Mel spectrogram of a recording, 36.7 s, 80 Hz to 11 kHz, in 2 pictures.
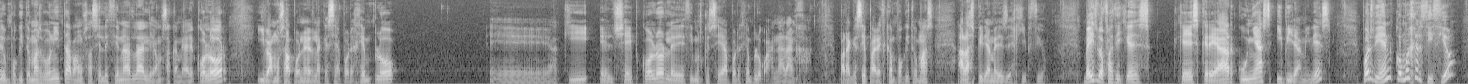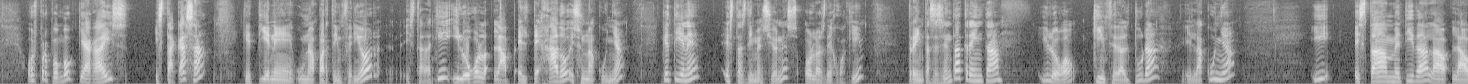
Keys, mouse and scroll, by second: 0.8 right click, 2.0 click, 2.6 click, 4.3 click, 5.6 click, 7.9 click, 9.5 click, 10.2 click, 11.1 click, 11.6 click, 12.9 middle click, 13.7-15.9 middle drag, 17.3 click, 27.0 Right.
